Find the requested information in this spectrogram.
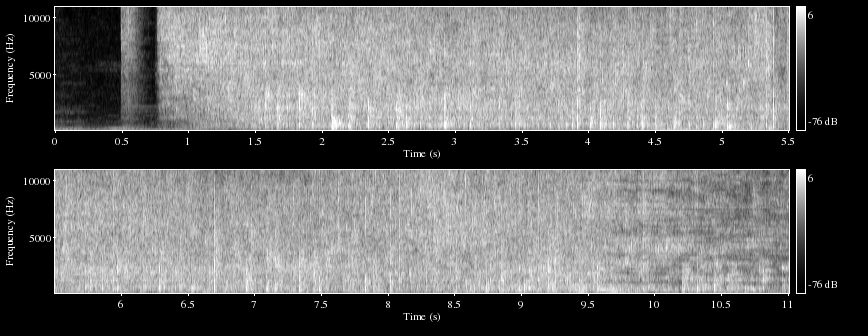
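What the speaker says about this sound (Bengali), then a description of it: "এরপর আমি মাছগুলোকে ভেজে নেব" Fish pieces rubbed with salt and turmeric hit hot oil, and after a brief quiet start a loud, dense sizzle with crackling pops bursts out and holds steady.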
